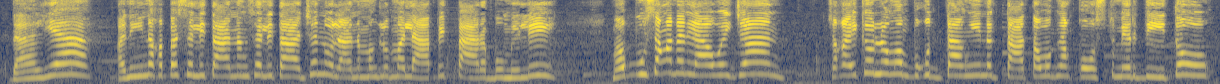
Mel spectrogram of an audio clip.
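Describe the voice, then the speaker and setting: A woman's voice: very high voice, quick pace, sharp tone. A woman playing a gossipy, pragmatic young shop co-worker in a radio drama, talking in a sassy, slangy way. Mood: nagging.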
